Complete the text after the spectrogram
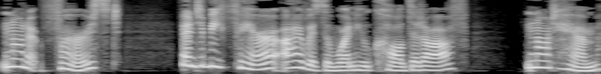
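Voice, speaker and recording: Spoken in a put-on character voice at a moderate pace, the fairly high pitch swings very widely on a very clean recording with a silent background. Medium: read story.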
